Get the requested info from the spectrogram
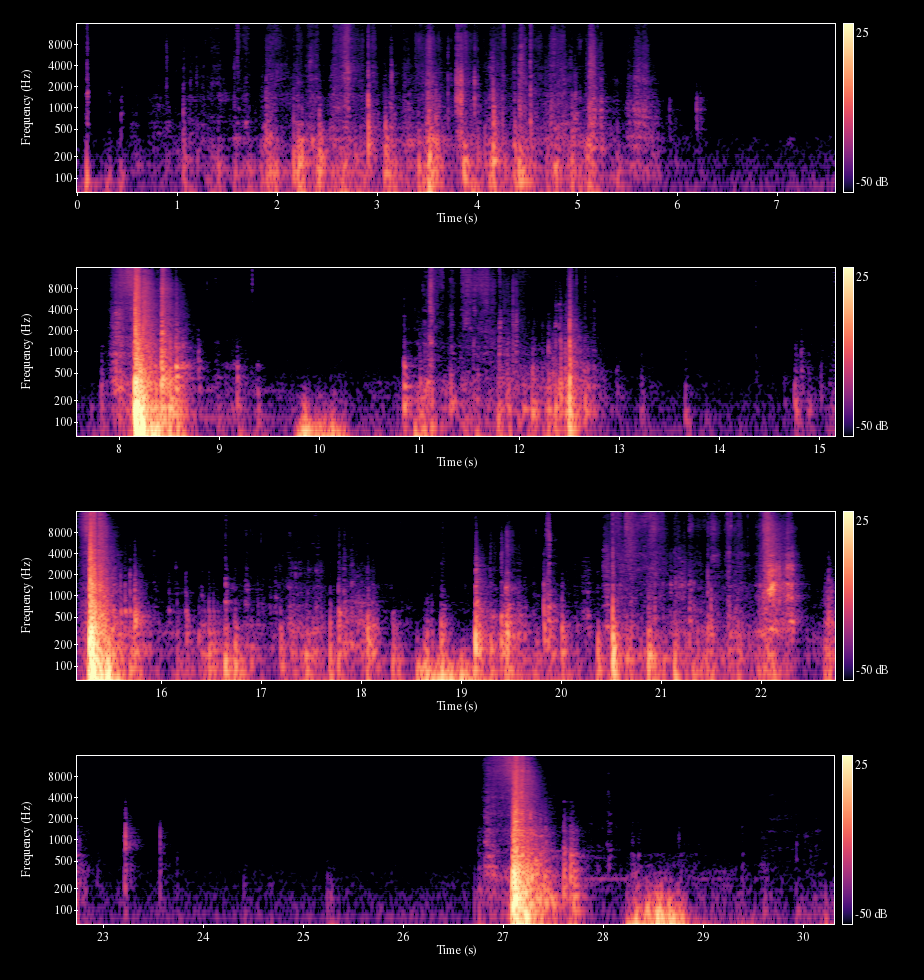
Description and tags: Slide Thump
Dropping a cardboard box full of heavy things a short distance to the floor. There is an audible slide as the box (which was kind of large) slides out of my arms to the floor.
